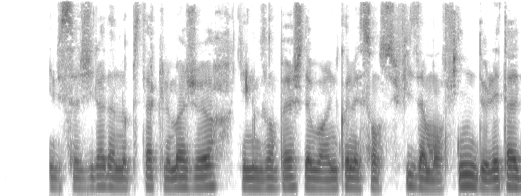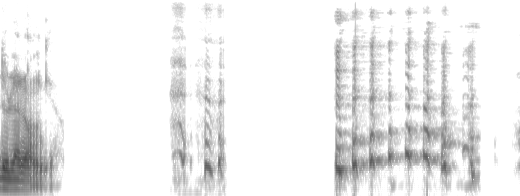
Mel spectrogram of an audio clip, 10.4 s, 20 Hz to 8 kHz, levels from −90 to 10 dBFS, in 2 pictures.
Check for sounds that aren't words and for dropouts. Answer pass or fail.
fail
